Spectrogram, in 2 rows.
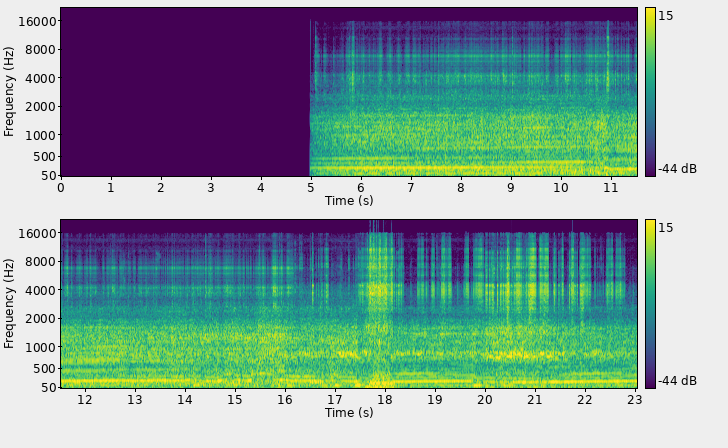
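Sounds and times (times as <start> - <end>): sports car engine running hard: 5.0 - 23.0
wind and road noise: 5.0 - 23.0.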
